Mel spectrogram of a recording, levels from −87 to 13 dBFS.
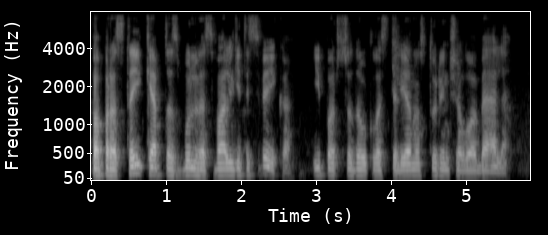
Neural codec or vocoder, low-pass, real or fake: none; 7.2 kHz; real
